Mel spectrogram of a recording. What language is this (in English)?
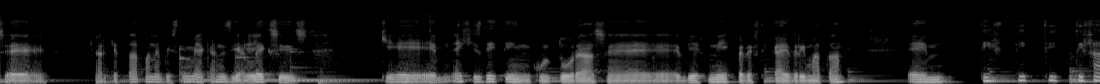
Greek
